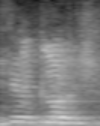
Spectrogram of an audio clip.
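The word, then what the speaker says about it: technology: مينتس مينتس تكنولوجيا تكنولوجي تكنولوجي في تكنولوجي بنطق السي كي والإتش سايلنت أو بنطق السي إتش مع بعض كده زي حرف الكي يعني يعني الإتش هنا سايلنت ثاني ثاني ثاني دقائق مينتس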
